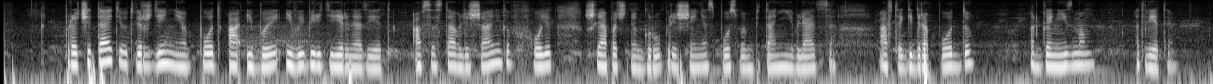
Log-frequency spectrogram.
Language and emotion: Russian, neutral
